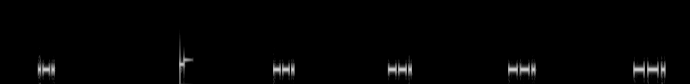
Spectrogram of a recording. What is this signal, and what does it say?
Morse code, heard as a keyed tone, about 48 wpm, spaced as for 9 wpm, 700 Hz. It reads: R GGGG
